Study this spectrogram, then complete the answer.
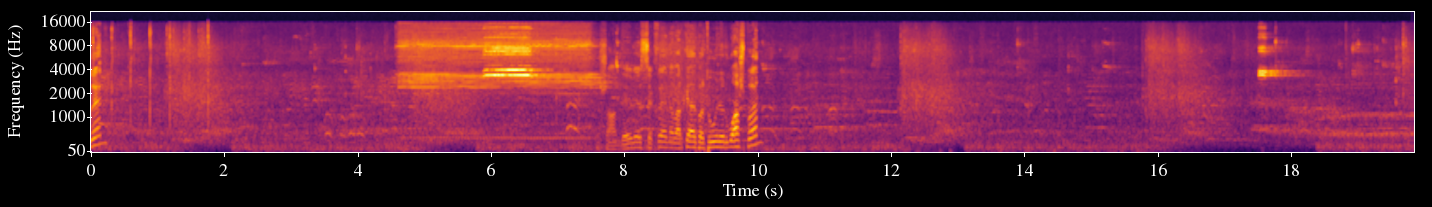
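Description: A crowd of spectators murmurs and cheers in a large echoing hall.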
